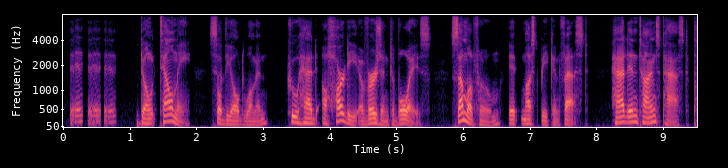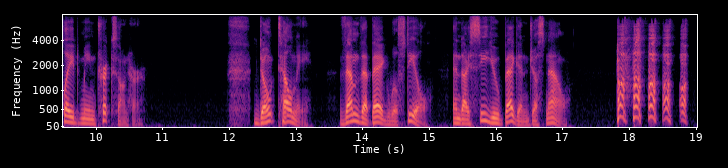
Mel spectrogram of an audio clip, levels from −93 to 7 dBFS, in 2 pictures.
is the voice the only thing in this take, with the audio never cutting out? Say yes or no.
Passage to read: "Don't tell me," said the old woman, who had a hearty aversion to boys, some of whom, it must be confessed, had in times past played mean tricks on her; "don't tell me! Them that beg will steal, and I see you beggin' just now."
no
